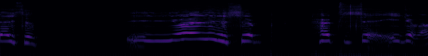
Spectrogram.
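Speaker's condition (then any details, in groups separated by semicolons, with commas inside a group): Cerebral palsy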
